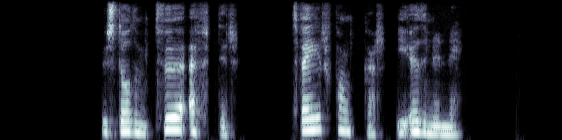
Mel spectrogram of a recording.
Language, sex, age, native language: Icelandic, female, 30-39, Icelandic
